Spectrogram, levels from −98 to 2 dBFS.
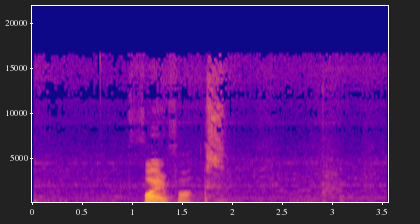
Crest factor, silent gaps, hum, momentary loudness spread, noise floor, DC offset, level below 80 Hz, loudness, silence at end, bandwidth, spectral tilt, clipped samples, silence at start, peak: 24 dB; none; none; 15 LU; -57 dBFS; under 0.1%; -62 dBFS; -27 LUFS; 1.65 s; 17 kHz; -4 dB/octave; under 0.1%; 1.15 s; -6 dBFS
